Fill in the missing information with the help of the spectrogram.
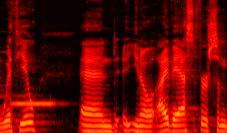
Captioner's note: ringing bell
